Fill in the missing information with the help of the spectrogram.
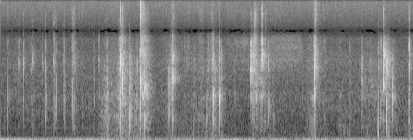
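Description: Fingertips of one hand tap and scratch the crimped top of a full, sealed silver foil coffee bag of whole beans standing on cloth. The result is a quick run of short, bright crinkling taps and scratchy crackles over a steady low hum.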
